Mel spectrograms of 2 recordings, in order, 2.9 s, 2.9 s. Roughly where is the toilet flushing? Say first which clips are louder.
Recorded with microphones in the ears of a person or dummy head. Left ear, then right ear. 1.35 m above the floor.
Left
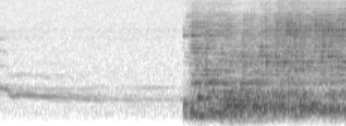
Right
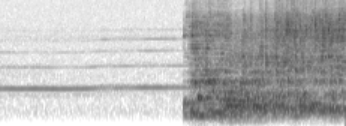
Right 6 dB; right.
